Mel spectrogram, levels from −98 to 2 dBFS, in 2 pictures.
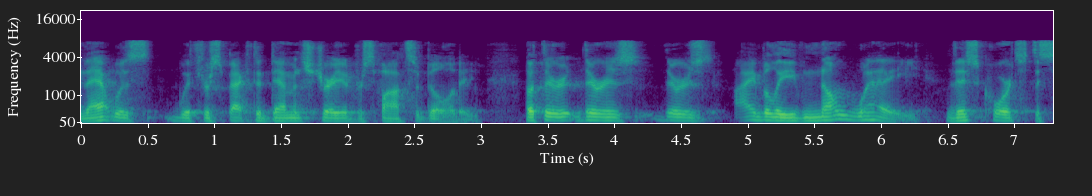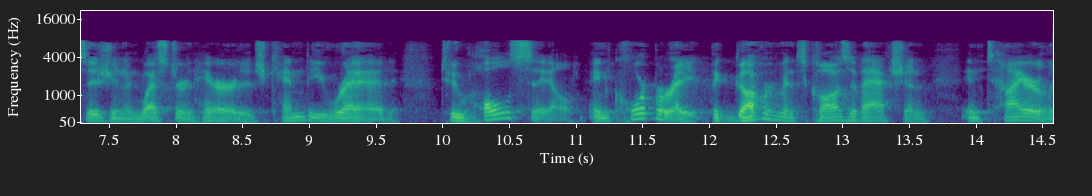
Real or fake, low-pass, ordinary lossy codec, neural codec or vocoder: fake; 7.2 kHz; MP3, 48 kbps; codec, 24 kHz, 3 kbps, HILCodec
